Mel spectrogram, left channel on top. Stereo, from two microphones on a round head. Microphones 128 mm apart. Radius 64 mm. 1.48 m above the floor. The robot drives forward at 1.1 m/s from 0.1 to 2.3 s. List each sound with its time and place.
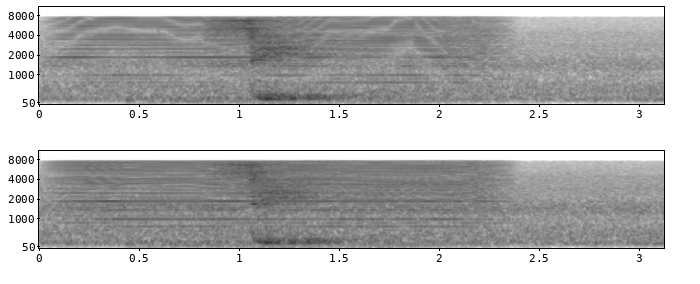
0.4 s whispering: 55° left (ahead or behind), 1.0 m; by 1.8 s 20° left (ahead or behind), 2 m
